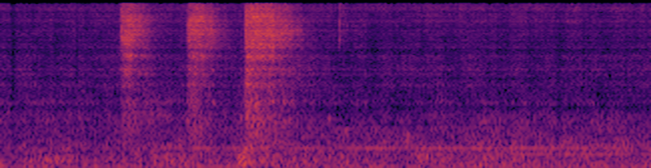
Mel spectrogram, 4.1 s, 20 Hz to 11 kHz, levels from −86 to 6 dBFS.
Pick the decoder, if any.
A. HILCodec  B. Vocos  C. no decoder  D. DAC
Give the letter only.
A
